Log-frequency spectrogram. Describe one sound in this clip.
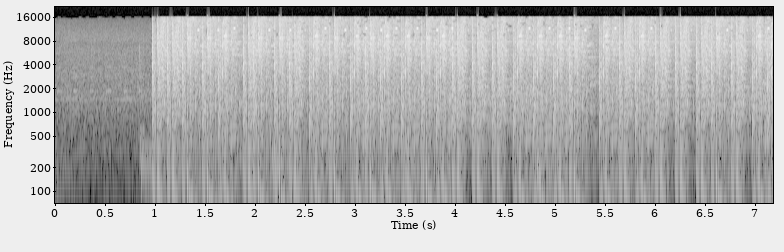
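A weapon fires in a loud, rapid, continuous stream.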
